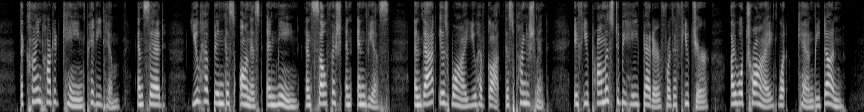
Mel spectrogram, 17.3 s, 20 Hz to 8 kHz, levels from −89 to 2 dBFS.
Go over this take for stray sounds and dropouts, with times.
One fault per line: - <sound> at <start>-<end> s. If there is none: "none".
none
